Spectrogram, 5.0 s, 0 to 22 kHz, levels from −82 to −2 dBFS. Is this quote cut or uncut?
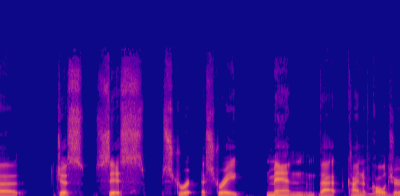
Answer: cut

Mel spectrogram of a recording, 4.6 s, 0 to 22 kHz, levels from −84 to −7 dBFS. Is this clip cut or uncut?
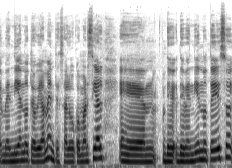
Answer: uncut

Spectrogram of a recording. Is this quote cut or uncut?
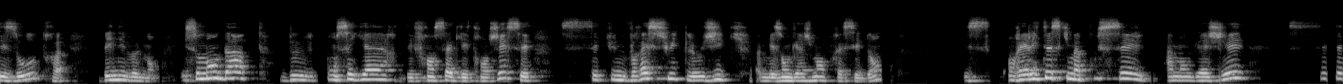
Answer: uncut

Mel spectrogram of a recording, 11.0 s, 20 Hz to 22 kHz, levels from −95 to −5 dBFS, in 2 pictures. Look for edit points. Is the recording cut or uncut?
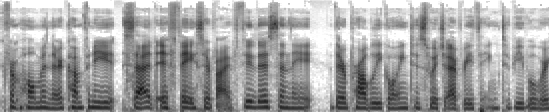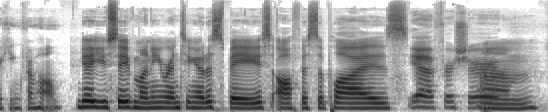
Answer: cut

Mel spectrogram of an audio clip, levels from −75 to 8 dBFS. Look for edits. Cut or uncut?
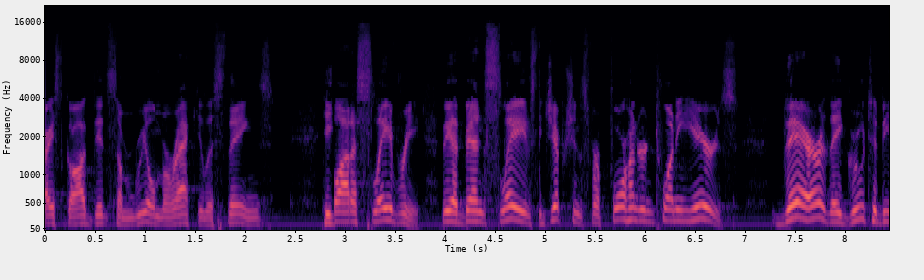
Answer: cut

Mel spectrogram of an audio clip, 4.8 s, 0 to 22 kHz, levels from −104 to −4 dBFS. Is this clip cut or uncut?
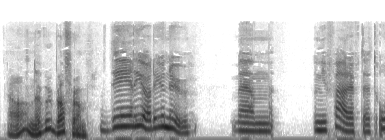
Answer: cut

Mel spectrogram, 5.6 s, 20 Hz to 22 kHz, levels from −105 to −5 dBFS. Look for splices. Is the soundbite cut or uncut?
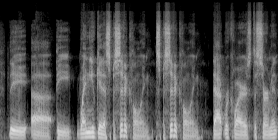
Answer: cut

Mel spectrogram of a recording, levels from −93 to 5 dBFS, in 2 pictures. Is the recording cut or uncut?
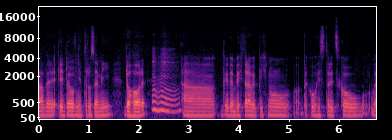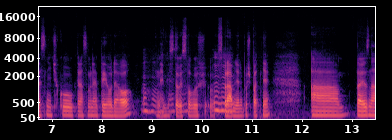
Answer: uncut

